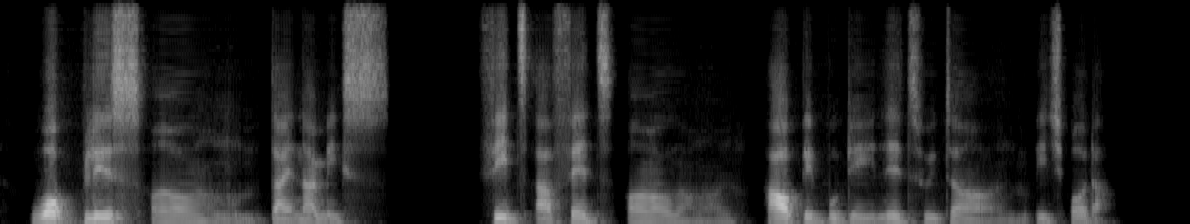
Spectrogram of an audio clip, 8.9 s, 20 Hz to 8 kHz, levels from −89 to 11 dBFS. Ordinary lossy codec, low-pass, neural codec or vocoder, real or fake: none; none; codec, 16 kHz, 0.3 kbps, FocalCodec; fake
